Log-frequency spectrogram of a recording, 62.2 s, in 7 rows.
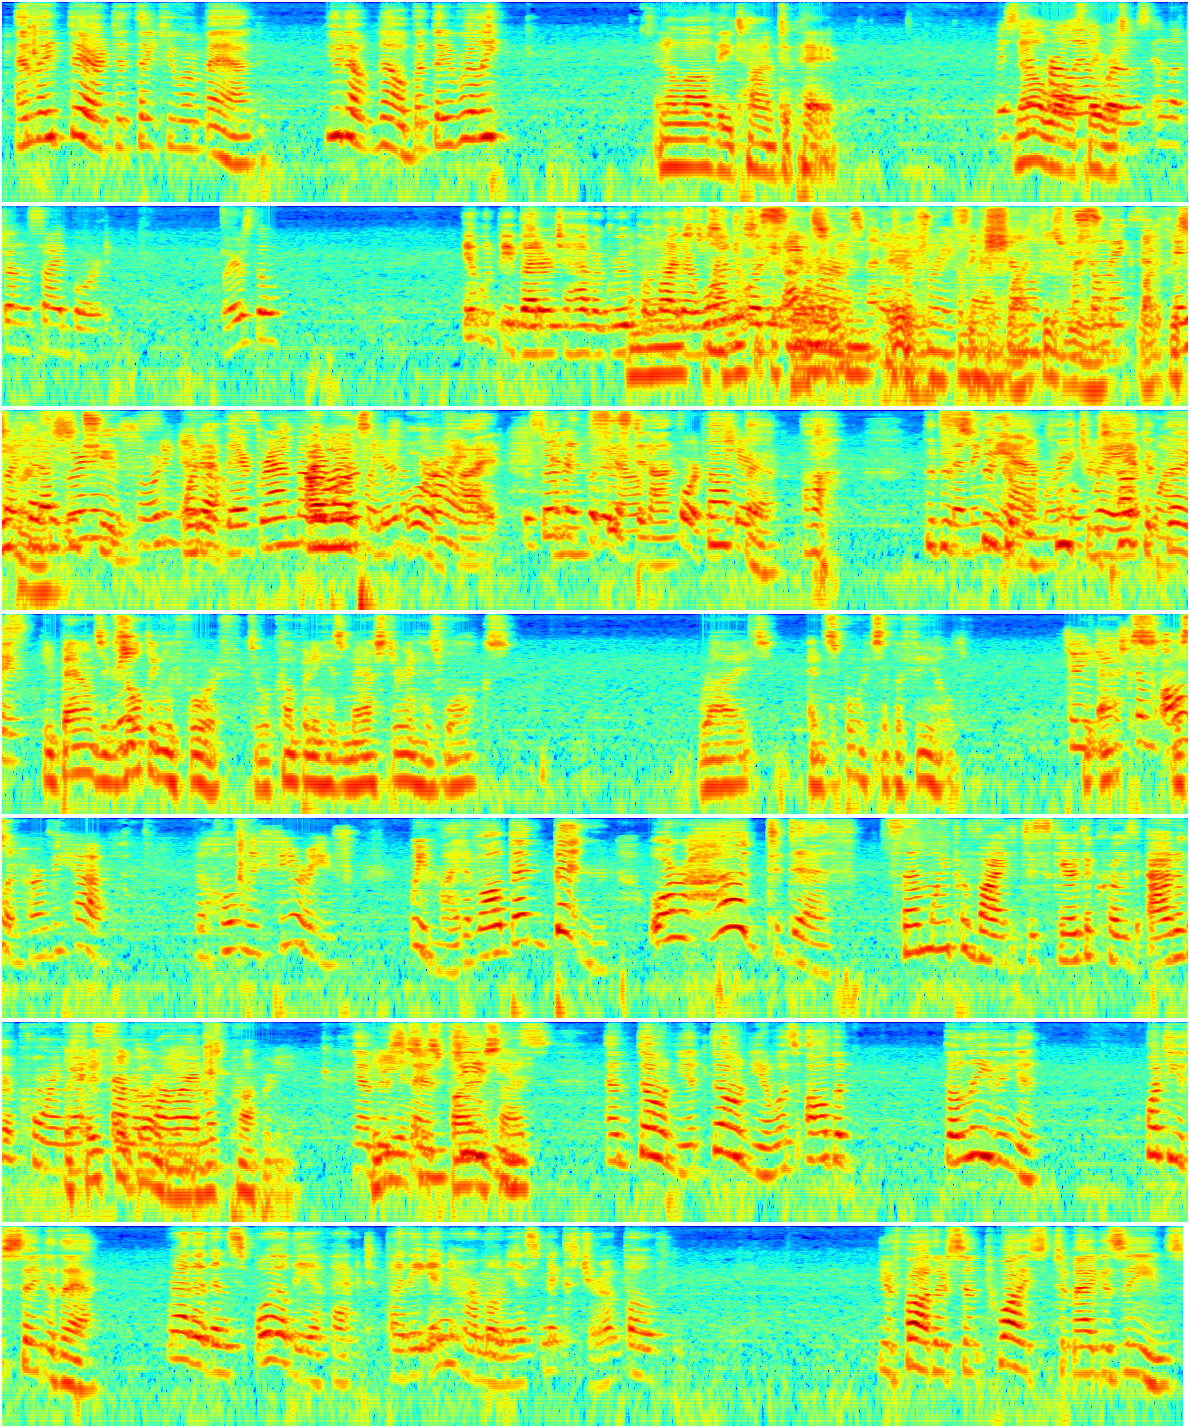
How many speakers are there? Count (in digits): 10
